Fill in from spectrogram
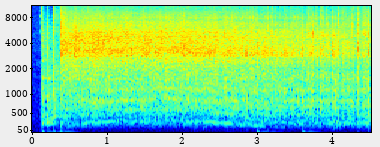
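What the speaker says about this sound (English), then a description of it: "I will let you operate your own blender." A countertop blender whirs through a Zombie tiki cocktail, starting with a couple of quick pulses, then a loud, steady high-pitched grinding roar that holds for several seconds.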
